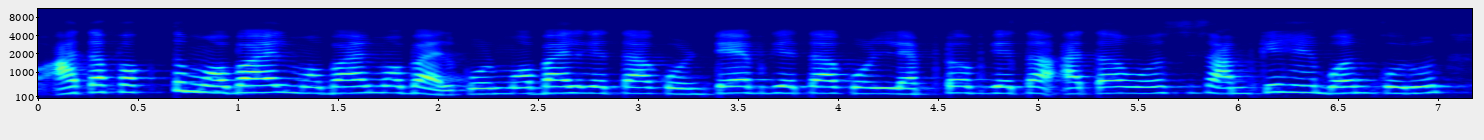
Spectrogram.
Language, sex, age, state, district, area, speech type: Goan Konkani, female, 30-45, Goa, Canacona, rural, spontaneous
